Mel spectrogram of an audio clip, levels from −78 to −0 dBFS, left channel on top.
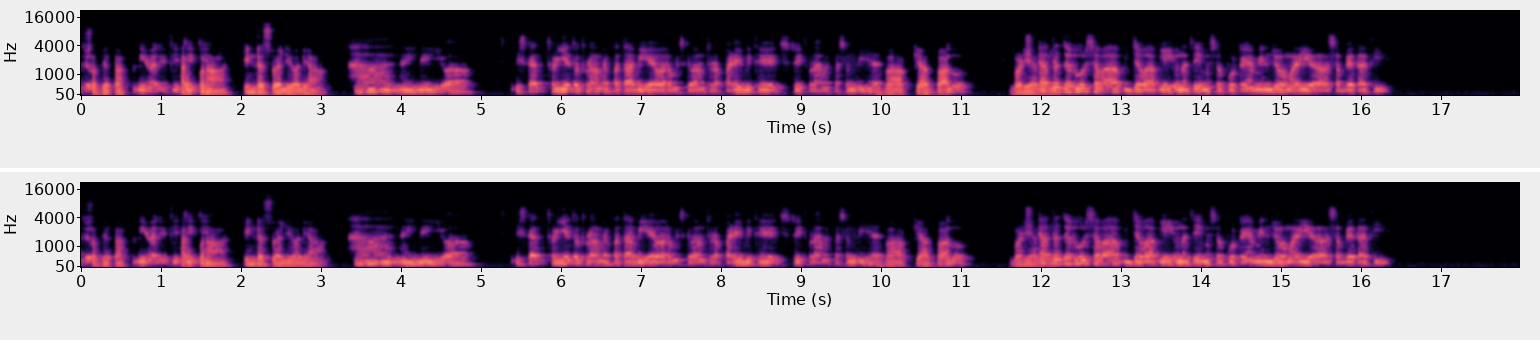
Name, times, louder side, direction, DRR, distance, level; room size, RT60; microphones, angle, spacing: voice 1, 0.0-0.5 1.2-3.1 9.9-10.9 11.6-12.2, left 4 dB, 80° left, 0.6 m, -22 dB
voice 2, 0.6-1.6 3.3-4.9 5.4-10.0 10.8-11.0 11.8-16.3, left 1 dB, 15° left, 1.0 m, -21 dB
4.4 x 3.3 x 2.5 m
head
